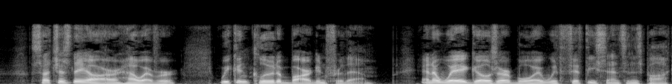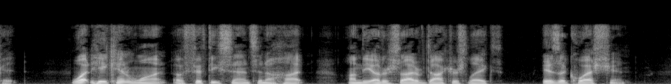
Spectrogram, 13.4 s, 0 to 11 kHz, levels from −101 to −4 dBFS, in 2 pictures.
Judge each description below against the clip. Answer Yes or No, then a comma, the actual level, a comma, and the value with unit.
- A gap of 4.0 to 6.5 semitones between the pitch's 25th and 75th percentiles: Yes, average, 4.7 semitones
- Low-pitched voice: Yes, low, 110 Hz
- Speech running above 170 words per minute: Yes, average, 190 wpm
